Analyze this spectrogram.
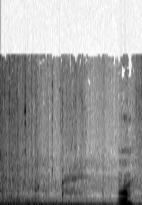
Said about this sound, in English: Ooh, here comes a car. That'll shut me up. Hang on a sec. Let me just get out of the way.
